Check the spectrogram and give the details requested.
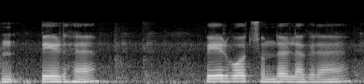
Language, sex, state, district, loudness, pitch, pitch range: Hindi, male, Arunachal Pradesh, Lower Dibang Valley, -15 LUFS, 125 Hz, 120-135 Hz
